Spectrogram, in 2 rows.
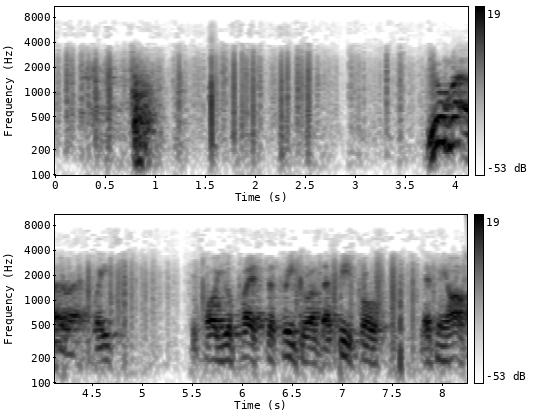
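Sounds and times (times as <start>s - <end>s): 
door pushed shut with a solid thud: 0.8s - 1.0s
speech: 3.8s - 4.9s, 5.6s - 8.2s.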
